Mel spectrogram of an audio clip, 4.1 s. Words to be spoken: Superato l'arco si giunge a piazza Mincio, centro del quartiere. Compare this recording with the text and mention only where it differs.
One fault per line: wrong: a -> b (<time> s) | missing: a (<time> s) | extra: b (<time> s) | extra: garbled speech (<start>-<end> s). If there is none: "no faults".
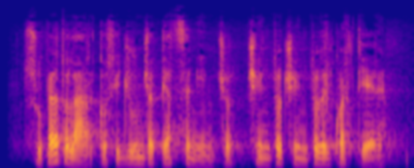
extra: centro (2.8 s)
